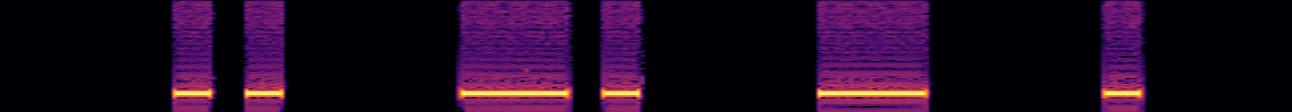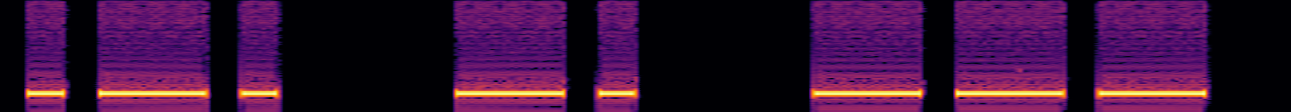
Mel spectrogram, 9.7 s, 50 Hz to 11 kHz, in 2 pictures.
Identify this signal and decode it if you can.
Morse code, heard as a keyed tone, about 9 wpm, spaced as for 7 wpm, 600 Hz. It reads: INTERNO
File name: CW / 10PPM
